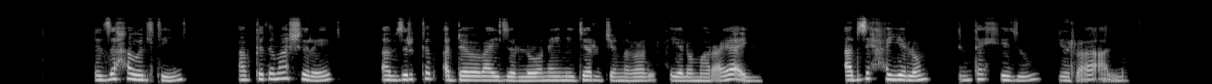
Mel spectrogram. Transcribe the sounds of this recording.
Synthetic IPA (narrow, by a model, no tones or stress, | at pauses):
ʔɨziħawɐlt̪ʰi | ʔaβkʰɐt̪ʰɐmaʃɨɾe | ʔaβzɨɾɨkːɐβʔad̪ːɐβaβajzɐlːonajnid͡ʒɐɾd͡ʒenɐɾalħajɛlo̞maɾʔa̰jaɨjːu | ʔaβziħajːɐlo̞m | ʔɨnt̪ʰajħizujɪɾ̰ʔa̰ʔa̰lːo̞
